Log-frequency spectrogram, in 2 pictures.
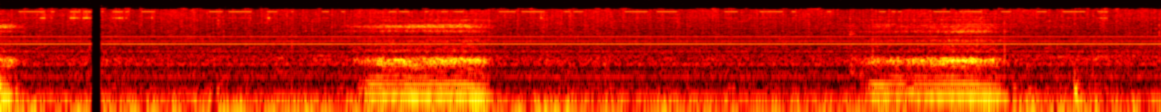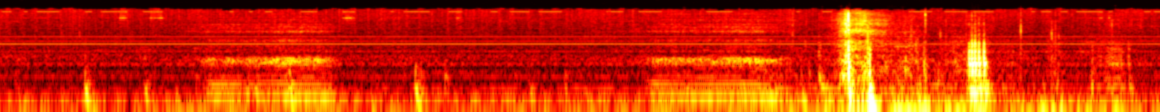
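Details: Adult man snoring all night long: low, soft, rumbling snores about every two and a half seconds over a steady background hum; ordinary snoring.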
